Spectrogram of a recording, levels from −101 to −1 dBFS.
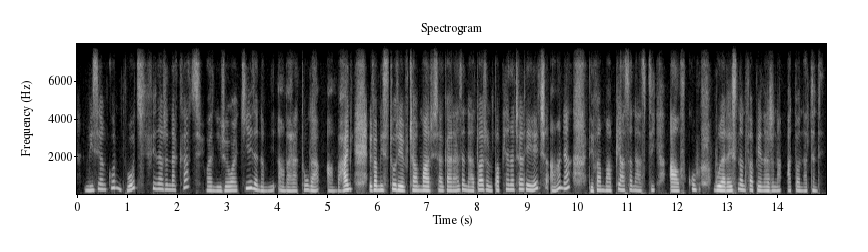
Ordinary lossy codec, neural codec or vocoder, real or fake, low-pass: Opus, 32 kbps; codec, 16 kHz, 0.8 kbps, ZipCodec; fake; 7.2 kHz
